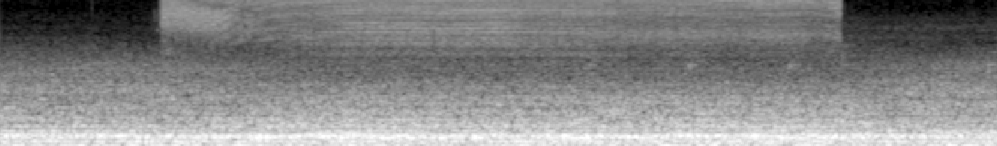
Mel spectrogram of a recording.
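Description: An airbrush hisses steadily as it sprays paint.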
